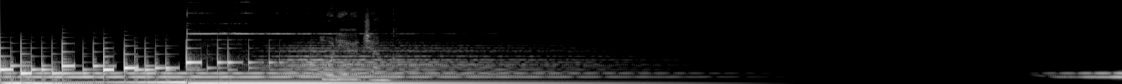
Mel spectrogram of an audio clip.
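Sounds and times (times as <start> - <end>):
minimalistic logo sting: 0.1 - 6.8.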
